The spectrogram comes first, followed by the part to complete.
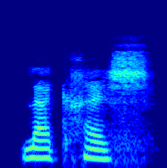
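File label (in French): "la creche", French; navidad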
